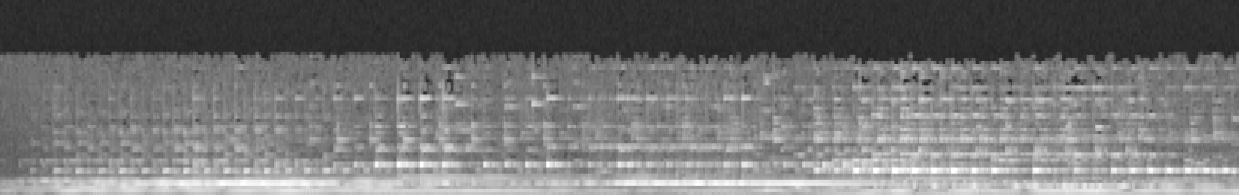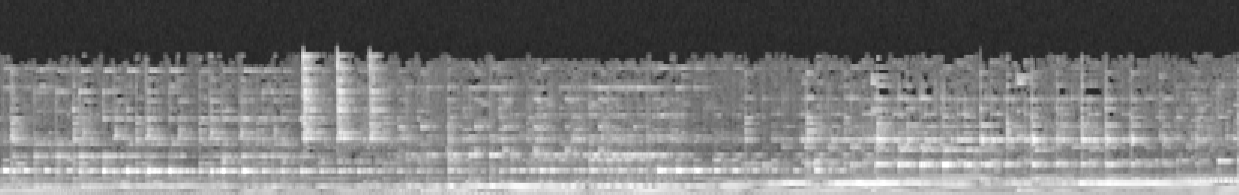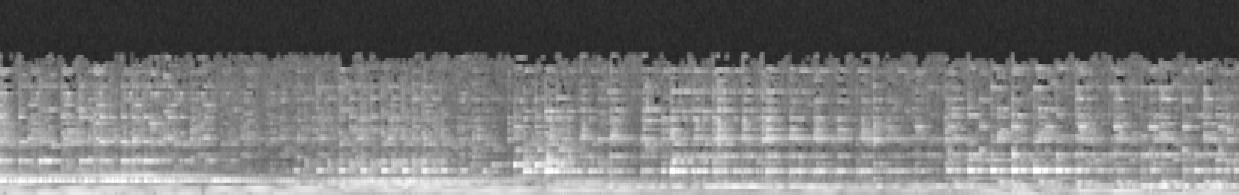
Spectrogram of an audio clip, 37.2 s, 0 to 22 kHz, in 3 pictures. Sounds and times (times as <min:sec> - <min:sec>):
Percussion: 0:00.0 - 0:37.1.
